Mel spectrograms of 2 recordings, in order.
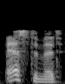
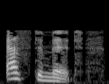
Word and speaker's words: estimate: The noun is estimate, kind of that is sound at the end, but the verb is the A sound, long A, estimate.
